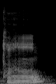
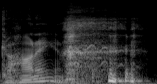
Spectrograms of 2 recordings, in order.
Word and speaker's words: Kahane: down in Calgary is headed by Jeff Caine so he that's how he pronounces his name so that's how we say it but you're not alone lots of people uh say is it is it kahane so it's fine very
